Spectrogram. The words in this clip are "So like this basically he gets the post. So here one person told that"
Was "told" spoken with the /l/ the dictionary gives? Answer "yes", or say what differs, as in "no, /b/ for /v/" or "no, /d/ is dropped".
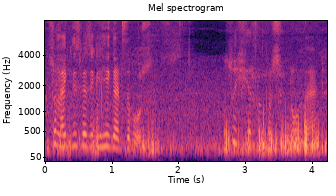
no, /n/ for /l/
